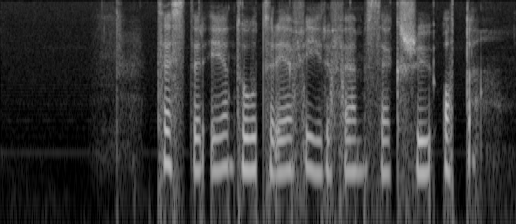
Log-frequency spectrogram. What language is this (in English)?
Norwegian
